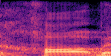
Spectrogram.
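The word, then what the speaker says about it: خواب: नहीं आ सकता अच्छा ये लफ्ज लिखने में है ख्वाब खवा व अलिफ बा लेकिन पढ़ने में यह खवाब है व साइलेंट हो जाता है ख्वाब पढ़ा जाता है ये लफ उर्दू में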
